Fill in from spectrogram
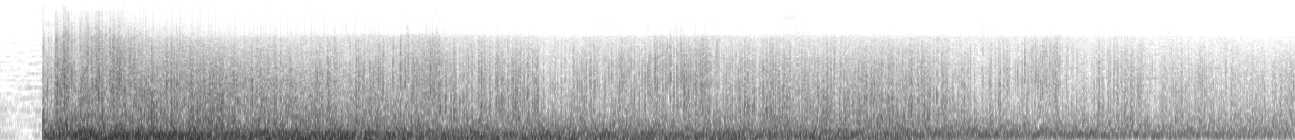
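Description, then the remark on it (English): A sudden, thunderous explosion shakes a ship at full loudness, filling the air with splinters of wood. A long, heavy roar of rumbling debris follows and slowly fades over several seconds, with no voices. “a thunderous explosion shakes the ship, filling the air with splinters of wood.”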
